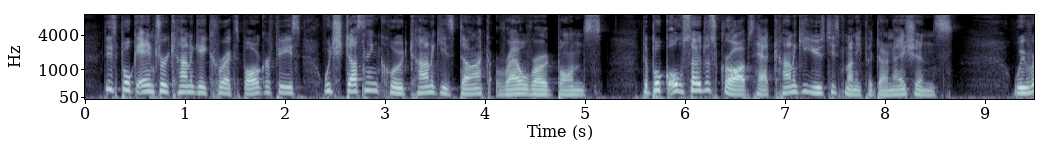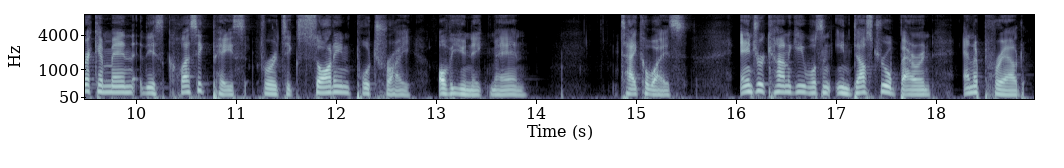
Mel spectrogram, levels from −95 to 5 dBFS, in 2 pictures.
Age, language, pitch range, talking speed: 20-39, English, 115-170 Hz, 150 wpm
